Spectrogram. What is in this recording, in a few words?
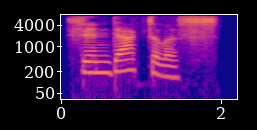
"syndactylus", English word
